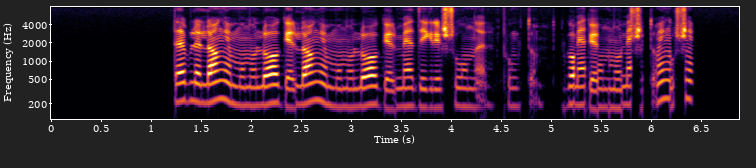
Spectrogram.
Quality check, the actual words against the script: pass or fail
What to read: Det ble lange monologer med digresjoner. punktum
fail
